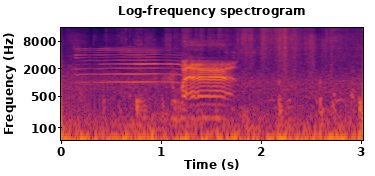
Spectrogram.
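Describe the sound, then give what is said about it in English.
Goats and hundreds of sheep grazing on invasive plants and dry grass bleat in overlapping calls, one long wavering bleat standing out over a steady outdoor rumble, with fainter animal sounds around it. “Goats are out here too, along with hundreds of sheep.”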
